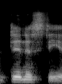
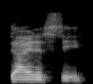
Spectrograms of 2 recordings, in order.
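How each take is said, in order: First: The word has a British pronunciation. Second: The word has an American pronunciation.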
